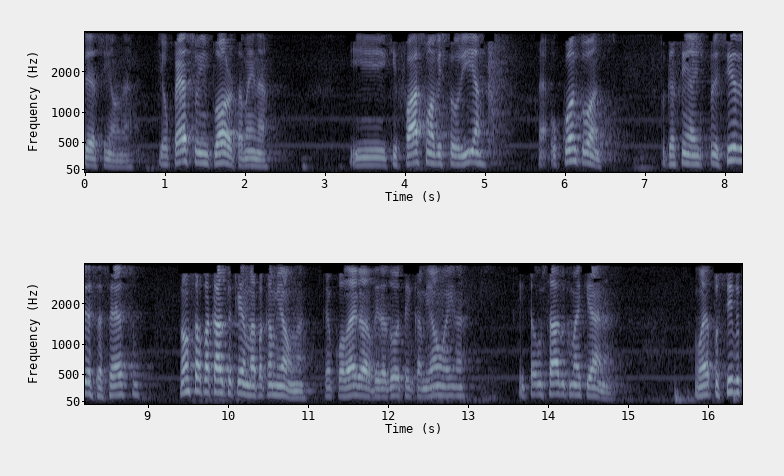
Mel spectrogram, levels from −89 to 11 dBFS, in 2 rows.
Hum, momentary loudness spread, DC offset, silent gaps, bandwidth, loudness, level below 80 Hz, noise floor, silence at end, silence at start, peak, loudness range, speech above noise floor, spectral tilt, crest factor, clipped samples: none; 18 LU; under 0.1%; none; 4 kHz; -31 LUFS; -68 dBFS; -61 dBFS; 0 s; 0 s; -10 dBFS; 5 LU; 31 dB; -3 dB/octave; 22 dB; under 0.1%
